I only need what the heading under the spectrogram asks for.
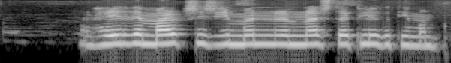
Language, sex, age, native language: Icelandic, female, 15, Icelandic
